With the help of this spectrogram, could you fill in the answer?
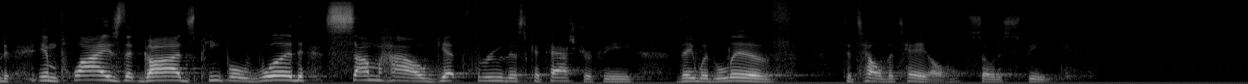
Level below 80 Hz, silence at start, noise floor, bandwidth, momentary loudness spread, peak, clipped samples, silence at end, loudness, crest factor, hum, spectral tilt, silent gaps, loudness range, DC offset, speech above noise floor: -62 dBFS; 0 s; -62 dBFS; over 20 kHz; 17 LU; -12 dBFS; under 0.1%; 2 s; -31 LUFS; 20 dB; none; -5 dB/octave; none; 10 LU; under 0.1%; 31 dB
